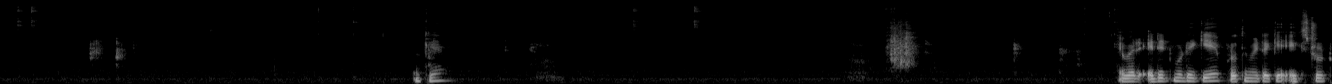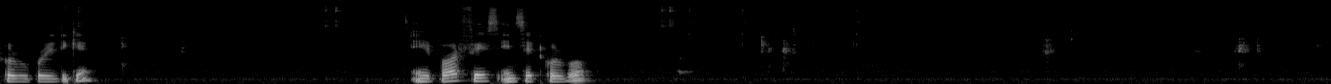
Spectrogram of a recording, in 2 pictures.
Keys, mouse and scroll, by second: 1.3 KP_1, 2.5-3.3 scroll down 6, 3.3-5.2 middle drag, 5.2 shift+h, 6.4-9.5 drag, 9.5 KP_1, 10.1 scroll up 1, 11.0 shift+middle click, 11.4-11.9 scroll up 2, 17.1-18.4 scroll up 1, 18.4-18.7 scroll up 1, 20.3 middle click, 21.5 shift+middle click.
